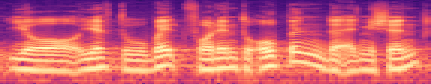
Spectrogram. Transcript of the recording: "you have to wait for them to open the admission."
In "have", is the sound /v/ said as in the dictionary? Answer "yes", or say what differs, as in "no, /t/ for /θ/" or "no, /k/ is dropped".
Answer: no, /f/ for /v/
